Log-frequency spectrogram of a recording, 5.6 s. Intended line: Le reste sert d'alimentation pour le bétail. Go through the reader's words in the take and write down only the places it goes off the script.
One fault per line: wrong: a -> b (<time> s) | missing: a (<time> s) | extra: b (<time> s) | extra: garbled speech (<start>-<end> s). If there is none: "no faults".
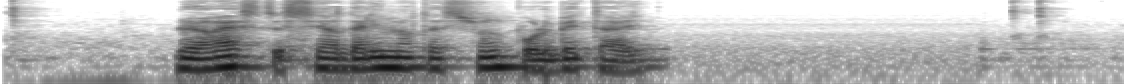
no faults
